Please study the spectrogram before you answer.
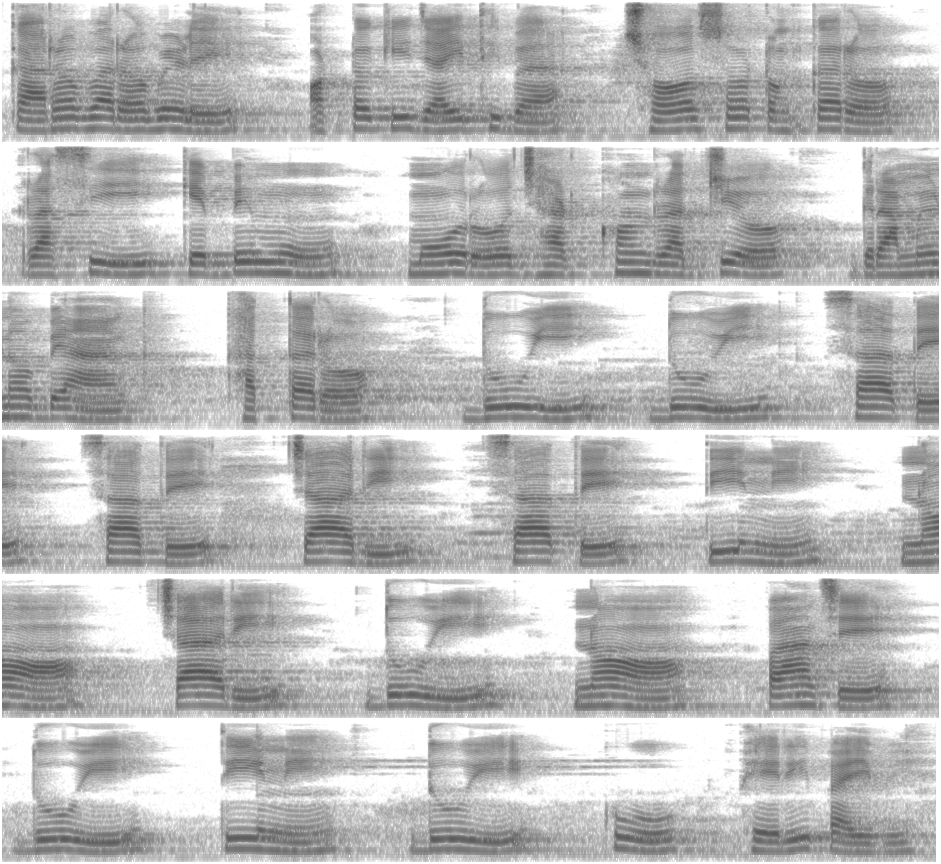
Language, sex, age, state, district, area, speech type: Odia, female, 30-45, Odisha, Khordha, rural, read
